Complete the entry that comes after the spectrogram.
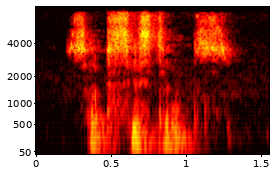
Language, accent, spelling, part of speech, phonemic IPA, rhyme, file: English, Southern England, subsistence, noun, /səbˈsɪstəns/, -ɪstəns, LL-Q1860 (eng)-subsistence.wav
- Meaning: 1. Real being; existence 2. The act of maintaining oneself at a minimum level 3. Inherency 4. Something (food, water, money, etc.) that is required to stay alive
